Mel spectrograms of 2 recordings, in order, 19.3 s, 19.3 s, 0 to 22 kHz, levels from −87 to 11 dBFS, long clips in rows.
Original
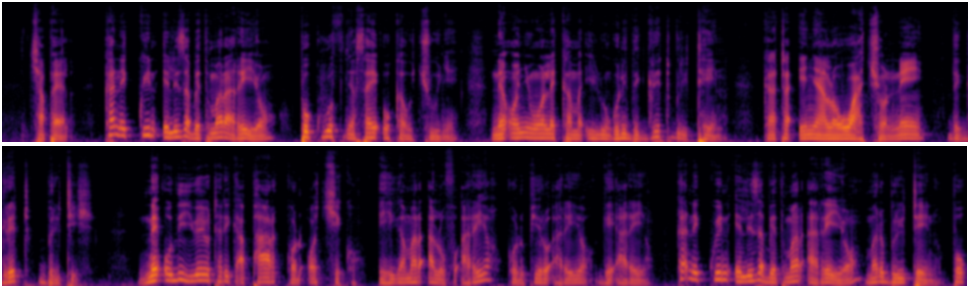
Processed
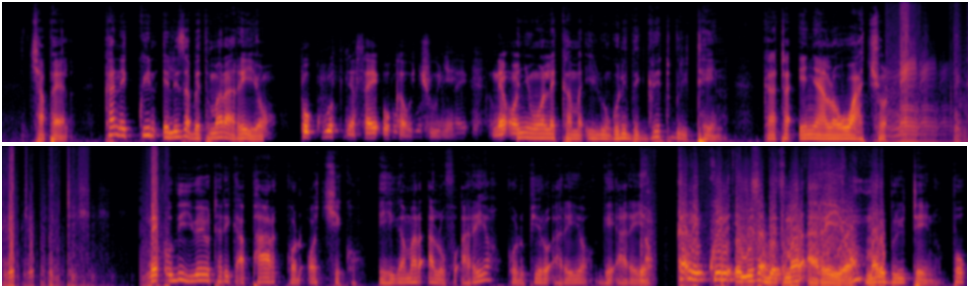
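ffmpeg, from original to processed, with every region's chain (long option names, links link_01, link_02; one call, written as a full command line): ffmpeg -i in.wav -filter_complex "[0:a]asettb=1/sr,asplit=3[link_01][link_02][link_03];[link_01]atrim=end=2.624[link_04];[link_02]atrim=start=2.62:end=5.16,asetpts=PTS-STARTPTS,afade=type=in:duration=0.004:curve=qsin,afade=type=out:start_time=2.536:duration=0.004:curve=qsin,agate=range=-15dB:threshold=-54dB:ratio=16:release=100:detection=peak,highpass=frequency=250:width=0.5412,highpass=frequency=250:width=1.3066,equalizer=frequency=550:width_type=q:width=4:gain=6,equalizer=frequency=1600:width_type=q:width=4:gain=-5,equalizer=frequency=2300:width_type=q:width=4:gain=7,lowpass=frequency=4300:width=0.5412,lowpass=frequency=4300:width=1.3066,aecho=1:1:893:0.0668,atrim=end_sample=112014[link_05];[link_03]atrim=start=5.156[link_06];[link_04][link_05]acrossfade=duration=0.004:curve1=hsin:curve2=qsin[link_07];[link_07][link_06]acrossfade=duration=0.004:curve1=qsin:curve2=hsin,asettb=1/sr,asplit=3[link_08][link_09][link_10];[link_08]atrim=end=8.844[link_11];[link_09]atrim=start=8.84:end=11.34,asetpts=PTS-STARTPTS,afade=type=in:duration=0.004:curve=qsin,afade=type=out:start_time=2.496:duration=0.004:curve=qsin,equalizer=frequency=110:width=0.57:gain=-7.5,acrusher=bits=4:dc=4:mix=0:aa=0.000001,asplit=2[link_12][link_13];[link_13]adelay=197,lowpass=frequency=2200:poles=1,volume=-11dB,asplit=2[link_14][link_15];[link_15]adelay=197,lowpass=frequency=2200:poles=1,volume=0.29,asplit=2[link_16][link_17];[link_17]adelay=197,lowpass=frequency=2200:poles=1,volume=0.29[link_18];[link_12][link_14][link_16][link_18]amix=inputs=4:normalize=0,atrim=end_sample=110250[link_19];[link_10]atrim=start=11.336[link_20];[link_11][link_19]acrossfade=duration=0.004:curve1=hsin:curve2=qsin[link_21];[link_21][link_20]acrossfade=duration=0.004:curve1=qsin:curve2=hsin,asettb=1/sr,asplit=3[link_22][link_23][link_24];[link_22]atrim=end=16.054[link_25];[link_23]atrim=start=16.05:end=18.5,asetpts=PTS-STARTPTS,afade=type=in:duration=0.004:curve=qsin,afade=type=out:start_time=2.446:duration=0.004:curve=qsin,aemphasis=mode=production:type=75kf,asplit=2[link_26][link_27];[link_27]highpass=frequency=720:poles=1,volume=35dB,asoftclip=type=tanh:threshold=-10.5dB[link_28];[link_26][link_28]amix=inputs=2:normalize=0,lowpass=frequency=1100:poles=1,volume=-6dB,agate=range=-26dB:threshold=-45dB:ratio=16:release=100:detection=peak[link_29];[link_24]atrim=start=18.496[link_30];[link_25][link_29]acrossfade=duration=0.004:curve1=hsin:curve2=qsin[link_31];[link_31][link_30]acrossfade=duration=0.004:curve1=qsin:curve2=hsin" out.wav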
